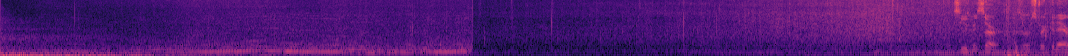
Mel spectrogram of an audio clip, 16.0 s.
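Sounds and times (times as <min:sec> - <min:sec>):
low rumble: 0:00.0 - 0:06.0
car engine revving: 0:00.0 - 0:07.1.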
